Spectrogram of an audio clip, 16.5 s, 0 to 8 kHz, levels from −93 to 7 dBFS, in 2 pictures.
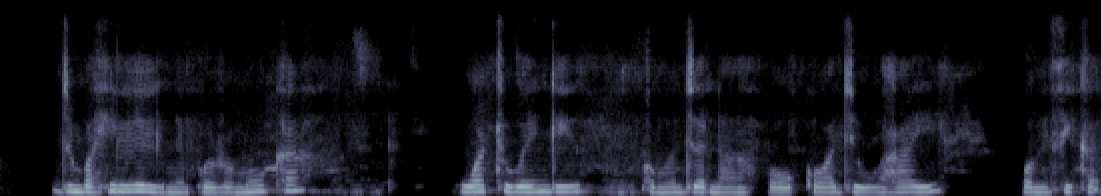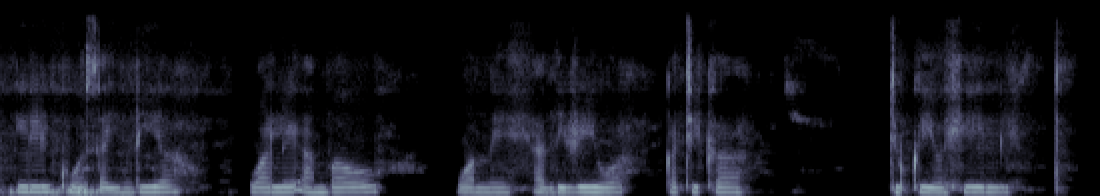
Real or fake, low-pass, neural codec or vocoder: fake; 7.2 kHz; codec, 16 kHz, 6 kbps, DAC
